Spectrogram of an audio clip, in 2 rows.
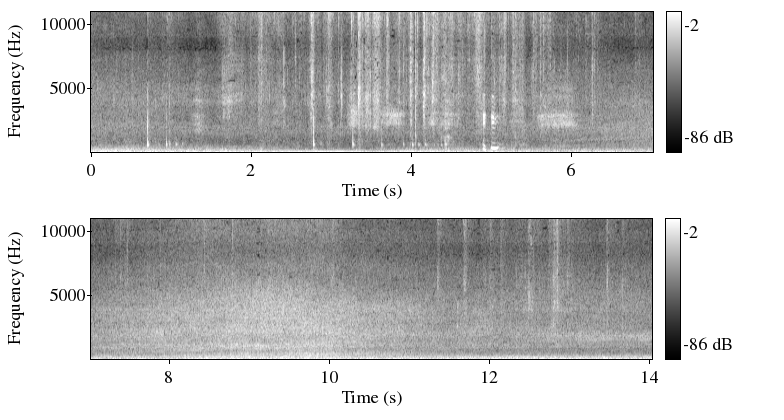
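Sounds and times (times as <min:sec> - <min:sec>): passing vehicle rumble: 0:00.0 - 0:14.0.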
